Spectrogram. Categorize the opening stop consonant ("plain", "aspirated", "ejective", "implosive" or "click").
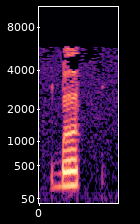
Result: implosive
